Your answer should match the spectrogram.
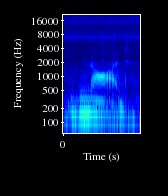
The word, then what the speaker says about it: gnawed: Gnawed. The G is silent.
